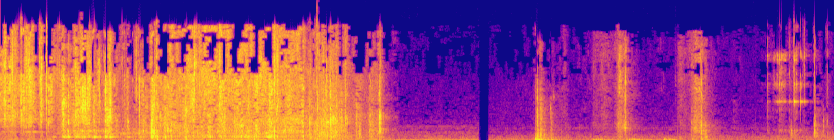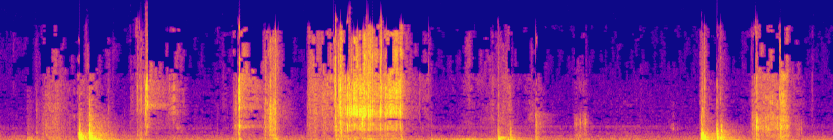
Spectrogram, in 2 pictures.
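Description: Raw prawn crackers dropped into hot oil, sizzling loudly for about four seconds. After that, a run of sharp separate clicks and light clinks from small glass vials and a wooden case being handled.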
